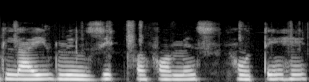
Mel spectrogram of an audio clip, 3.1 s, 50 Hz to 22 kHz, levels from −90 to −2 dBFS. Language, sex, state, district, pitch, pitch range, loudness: Hindi, female, Uttar Pradesh, Lucknow, 210 Hz, 205-215 Hz, -16 LUFS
